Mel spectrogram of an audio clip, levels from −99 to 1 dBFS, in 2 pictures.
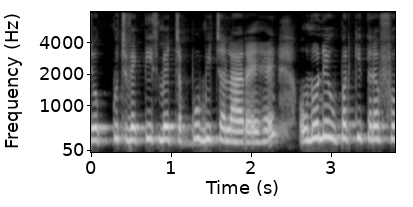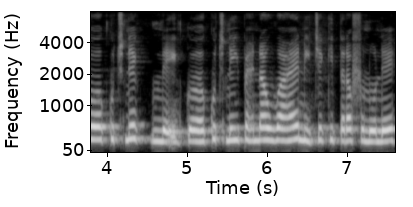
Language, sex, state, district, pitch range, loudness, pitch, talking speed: Hindi, female, Bihar, Gopalganj, 250-280 Hz, -22 LUFS, 265 Hz, 205 wpm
